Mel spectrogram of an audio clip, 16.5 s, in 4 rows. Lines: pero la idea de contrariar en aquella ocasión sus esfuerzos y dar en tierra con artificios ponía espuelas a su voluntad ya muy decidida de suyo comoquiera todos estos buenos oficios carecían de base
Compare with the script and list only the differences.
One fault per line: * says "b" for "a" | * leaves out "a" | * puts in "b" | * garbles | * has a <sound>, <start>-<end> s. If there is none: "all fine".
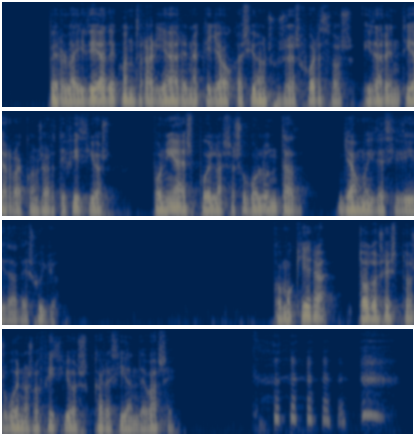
* has a laugh, 14.9-16.3 s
